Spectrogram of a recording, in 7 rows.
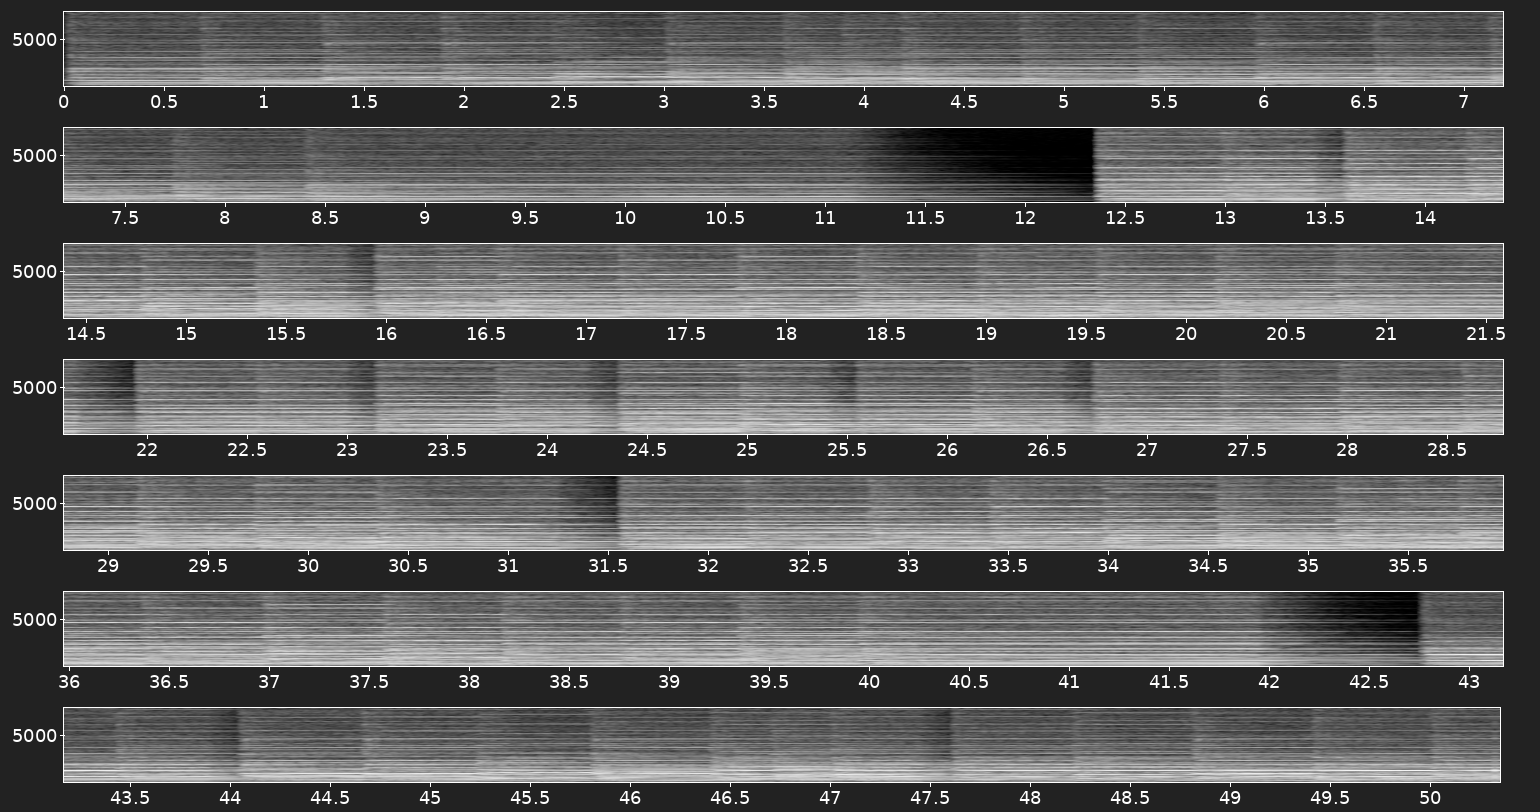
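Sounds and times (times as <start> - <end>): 
organ: 0.0 - 50.3.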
